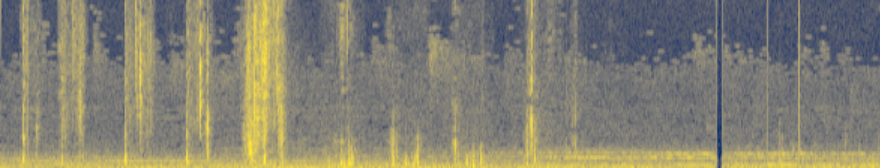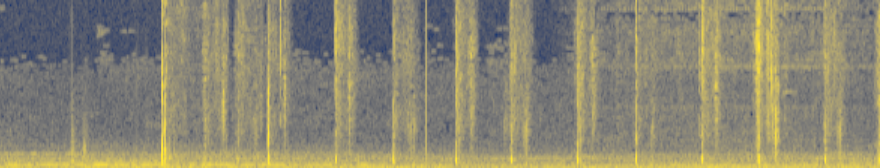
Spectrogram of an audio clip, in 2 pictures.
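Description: Footsteps clank steadily on a hollow metal floor.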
